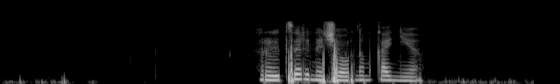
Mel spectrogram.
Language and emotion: Russian, neutral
